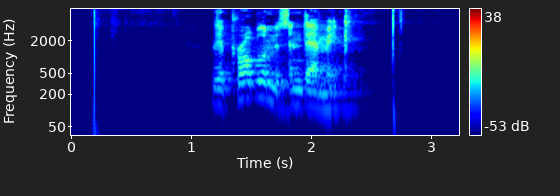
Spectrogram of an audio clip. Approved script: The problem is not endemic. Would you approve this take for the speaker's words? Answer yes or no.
no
